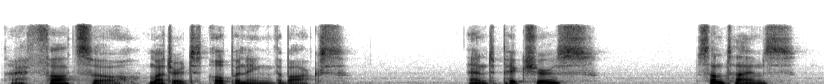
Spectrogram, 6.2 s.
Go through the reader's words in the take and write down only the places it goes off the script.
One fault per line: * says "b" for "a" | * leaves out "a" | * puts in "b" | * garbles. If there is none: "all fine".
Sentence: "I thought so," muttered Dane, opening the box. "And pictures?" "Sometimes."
* leaves out "Dane"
